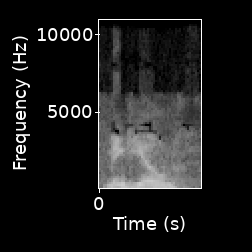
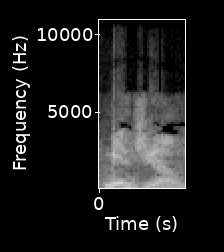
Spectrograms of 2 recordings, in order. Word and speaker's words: Mingione: Mingione? I know that's not right. That's Mingione.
